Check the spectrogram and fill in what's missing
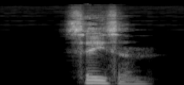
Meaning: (noun) Each of the divisions of a year based on the prevailing weather: spring, summer, autumn (fall) and winter; or the rainy (monsoon) and dry season, depending on the climate
- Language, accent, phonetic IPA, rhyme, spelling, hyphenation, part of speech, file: English, Australia, [ˈsɪi.zən], -iːzən, season, sea‧son, noun / verb, En-au-season.ogg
